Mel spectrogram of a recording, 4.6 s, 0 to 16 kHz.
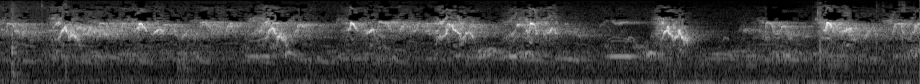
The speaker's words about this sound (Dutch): Chilp, ja, de Ja. Chilp. chilp, Iedereen kent het. Hè? Ik denk dat dit een geluid is dat iedereen wel eh, herkent. Eh, ja, zalig. Eh, Huismus. zeker ook in mijn top 3.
